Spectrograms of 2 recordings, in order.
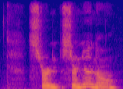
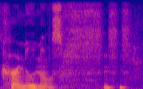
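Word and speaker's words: Cernunnos: Um cernuno life force express your driving passion. sensual and sexual powers are increased. Oh, sorry. It pronounced kernunos.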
